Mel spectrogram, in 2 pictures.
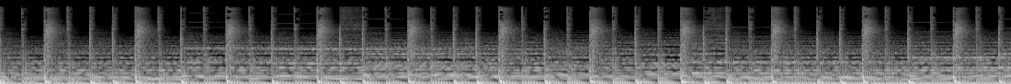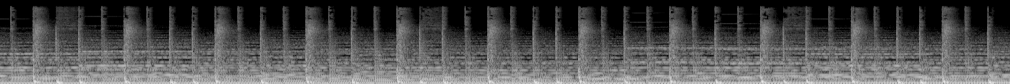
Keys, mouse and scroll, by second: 0.4 scroll down 1, 0.6-2.6 middle drag, 2.9 KP_1, 3.6-5.0 scroll up 1, 5.0-5.6 shift+middle drag, 5.6 drag, 7.5 click, 8.1 KP_3, 8.7 scroll up 2, 12.4 click, 13.5 shift+s, 14.5 shift+s, 18.1 drag, 18.4 click, 19.1 r.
